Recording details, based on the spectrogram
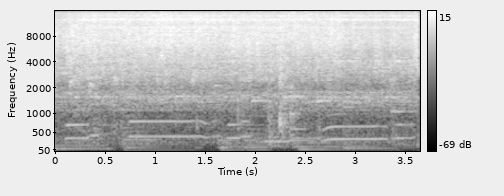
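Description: Omelet frying in a small pan, a loud continuous sizzle and crackle with faint tonal whines from nearby appliances running under it, close and steady throughout.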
